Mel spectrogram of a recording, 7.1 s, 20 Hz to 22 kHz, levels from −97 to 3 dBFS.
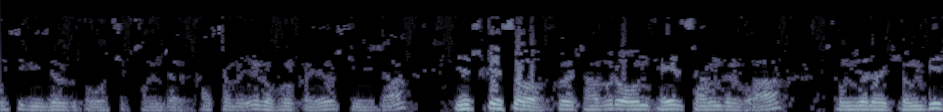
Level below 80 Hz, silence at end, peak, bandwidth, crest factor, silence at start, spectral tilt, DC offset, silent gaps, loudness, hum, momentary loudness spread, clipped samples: -62 dBFS; 0 s; -22 dBFS; 12 kHz; 16 dB; 0 s; -6 dB/octave; under 0.1%; 3.19-3.23 s; -38 LUFS; none; 13 LU; under 0.1%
